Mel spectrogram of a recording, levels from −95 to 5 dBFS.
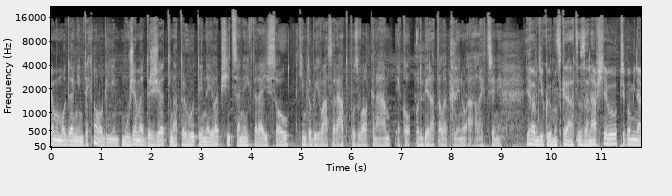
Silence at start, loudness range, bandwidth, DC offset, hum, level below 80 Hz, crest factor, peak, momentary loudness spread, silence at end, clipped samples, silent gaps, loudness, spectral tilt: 0 s; 5 LU; 19.5 kHz; 0.9%; none; -30 dBFS; 12 dB; 0 dBFS; 7 LU; 0 s; under 0.1%; none; -12 LUFS; -5 dB/octave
